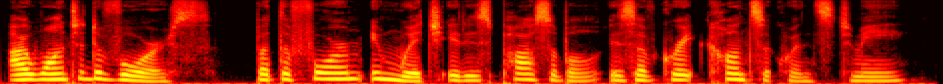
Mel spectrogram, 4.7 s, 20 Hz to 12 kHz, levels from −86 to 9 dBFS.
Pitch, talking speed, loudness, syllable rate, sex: 195 Hz, 230 wpm, -19 LUFS, 5.9 syllables/s, female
